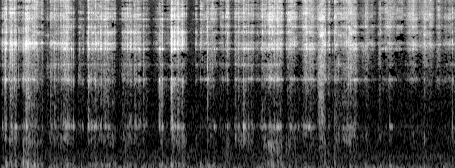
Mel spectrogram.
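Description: Fingernails scratch and tap quickly on the embossed side of a small black textured plastic flower pot holding soil and a cactus, held in both hands. The result is a steady run of bright, dry scratches and crisp clicks that stop dead with almost no ring, with a few louder bursts of tapping among them.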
